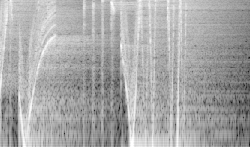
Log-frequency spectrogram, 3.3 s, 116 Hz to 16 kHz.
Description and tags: ELECTRIBE SQUELTCH 1
A deep, squeltchy sound I made on my Korg Electribe SX. it's a drum sample run through various fx.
